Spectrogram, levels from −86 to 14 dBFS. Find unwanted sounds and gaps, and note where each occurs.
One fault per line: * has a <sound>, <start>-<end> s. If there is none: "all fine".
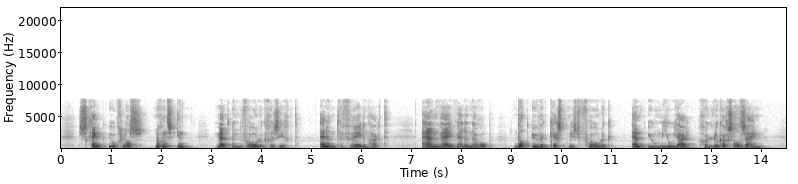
all fine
